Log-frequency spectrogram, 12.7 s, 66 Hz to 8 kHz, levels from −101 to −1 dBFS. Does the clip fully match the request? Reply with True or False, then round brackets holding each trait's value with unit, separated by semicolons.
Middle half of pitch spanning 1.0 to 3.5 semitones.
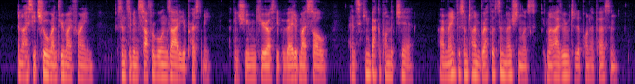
True (2.8 semitones)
